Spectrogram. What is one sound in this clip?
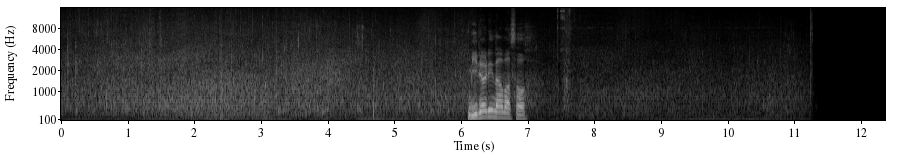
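Sea water laps gently against rocks outdoors.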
